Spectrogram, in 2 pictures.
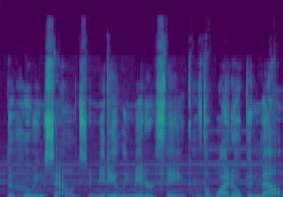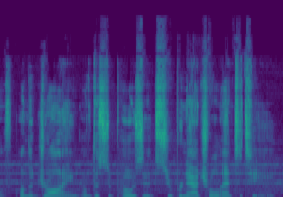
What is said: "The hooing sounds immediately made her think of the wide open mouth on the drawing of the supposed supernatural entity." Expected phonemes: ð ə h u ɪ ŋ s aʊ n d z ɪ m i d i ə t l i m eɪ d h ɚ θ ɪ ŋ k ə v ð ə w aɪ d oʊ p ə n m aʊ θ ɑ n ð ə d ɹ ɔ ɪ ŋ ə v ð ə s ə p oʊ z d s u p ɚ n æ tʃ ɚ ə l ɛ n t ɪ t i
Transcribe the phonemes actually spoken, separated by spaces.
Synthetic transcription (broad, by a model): ð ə h u ɪ ŋ s aʊ n d z ɪ m i d i ə t l i m eɪ d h ɚ θ ɪ ŋ k ə v ð ə w aɪ d oʊ p ə n m aʊ θ n ð ə d ɹ ɔ ɪ ŋ ə v ð ə s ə p oʊ z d s u p ɚ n æ tʃ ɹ l ɛ n t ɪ t i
